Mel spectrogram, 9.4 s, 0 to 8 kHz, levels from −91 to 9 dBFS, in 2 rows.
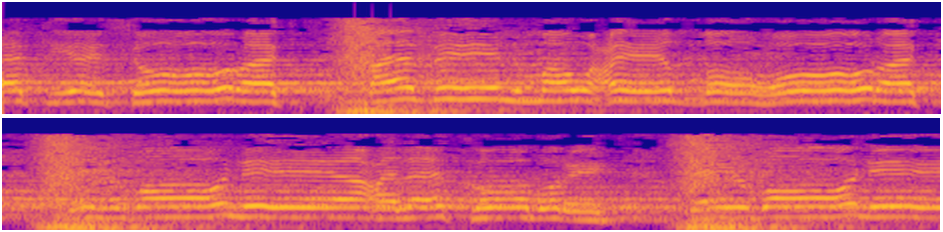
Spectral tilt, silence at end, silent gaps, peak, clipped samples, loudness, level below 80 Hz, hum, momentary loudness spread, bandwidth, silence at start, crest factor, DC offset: -8.5 dB/octave; 0 s; none; 0 dBFS; under 0.1%; -12 LUFS; -28 dBFS; none; 5 LU; 5.4 kHz; 0 s; 12 dB; under 0.1%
